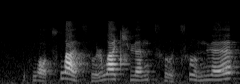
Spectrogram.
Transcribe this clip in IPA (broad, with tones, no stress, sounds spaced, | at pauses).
f w ɔ̰˨˩ t͡sʰ w a˥˩ ɪ̯ t͡sʰ ɹ̩˩ ɻ w ä˥ t͡ɕʰ ɥ ɛ˧˥ n t͡sʰ ɹ̩˨˩ t͡sʰ ɹ̩˥˩ n̪ ɥ ɛ˧˥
